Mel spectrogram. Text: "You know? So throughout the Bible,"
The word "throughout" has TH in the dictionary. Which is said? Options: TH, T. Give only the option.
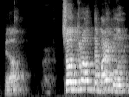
T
